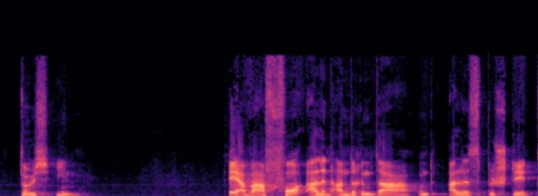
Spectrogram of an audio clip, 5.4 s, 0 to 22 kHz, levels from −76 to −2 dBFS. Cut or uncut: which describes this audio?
cut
